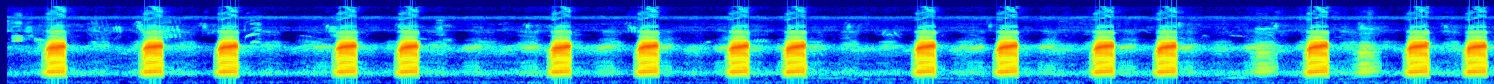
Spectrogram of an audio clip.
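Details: An Indian bullfrog (Hoplobatrachus tigerinus) near Rajaji National Park, India, gives a mating call: a steady series of loud, nasal, rasping croaks, each short and about a second apart, with fainter croaks from other frogs between them.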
